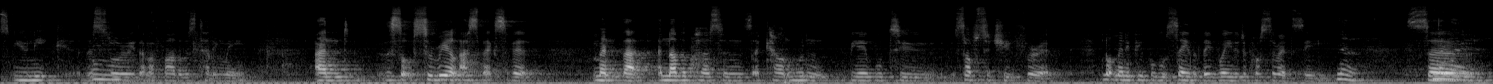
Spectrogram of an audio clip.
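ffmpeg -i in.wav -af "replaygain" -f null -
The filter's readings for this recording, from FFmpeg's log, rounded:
track_gain = +8.6 dB
track_peak = 0.321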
